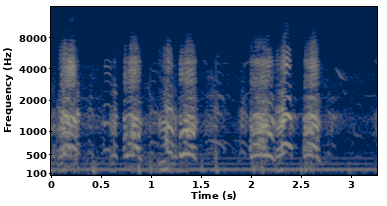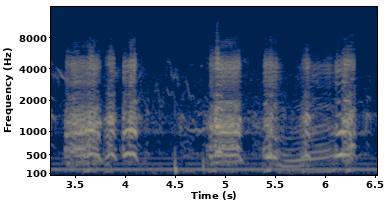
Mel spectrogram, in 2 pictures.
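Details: Canada geese, Charlo, Montana, 12 May 2020, while two goslings drop from a 30-foot-high nest to their parents; harsh, noisy honking bursts in clusters separated by short pauses, with few clear high peeps.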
